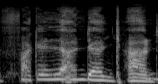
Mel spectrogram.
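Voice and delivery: slow, high mock London yob accent; mock English yob. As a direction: growl it out like a sore English fan. Imitating angry English kid.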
